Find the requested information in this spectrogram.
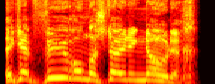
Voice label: NL Speech Quick Commands Need Support; World Of Warships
